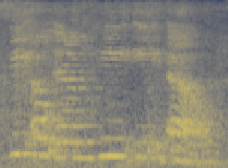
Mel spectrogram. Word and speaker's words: compel: Which one gets the emphasis? Pell gets the emphasis. Okay, and where do I divide the syllables? Between M and P. You'd say come, pel. Come, pel.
